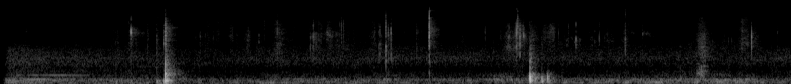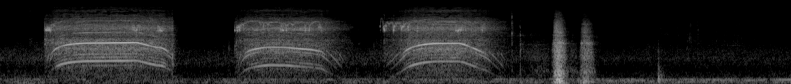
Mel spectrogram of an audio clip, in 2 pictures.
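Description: Handheld power drill run in three short bursts, its motor whine rising and falling each time, as it bores into the ends of bamboo tube sections. A few sharp knocks of bamboo pieces being handled come before and after the drilling.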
